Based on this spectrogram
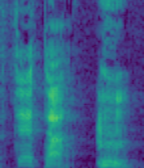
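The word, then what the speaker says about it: theta: 아 , 이것 이 바로 TH 발음 을 나타내는군 요 . TH. 그래서 한글 로 쓰지 않은 거 예요 . 어 , 한글 에는 그 에 상응 하는 발음 이 없습니다 .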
